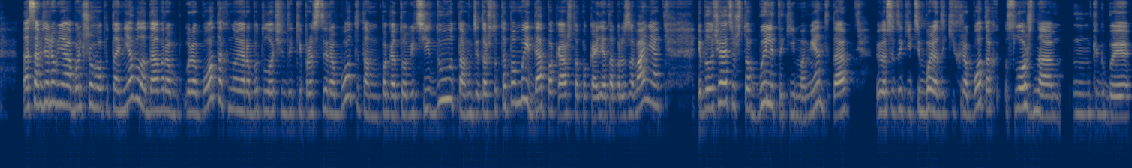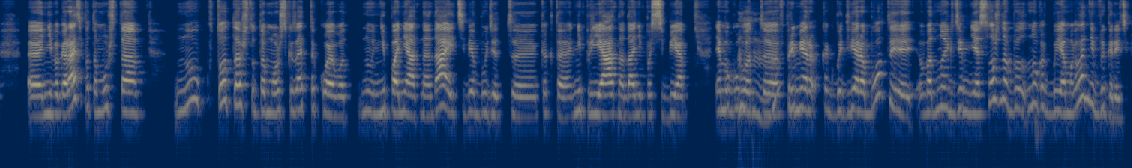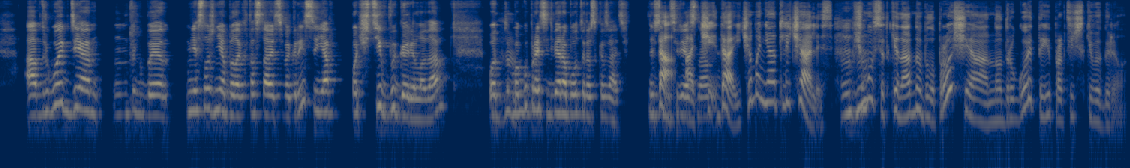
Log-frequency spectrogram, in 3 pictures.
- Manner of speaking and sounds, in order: tapping
- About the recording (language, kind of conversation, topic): Russian, podcast, Как вы выстраиваете личные границы, чтобы не выгорать на работе?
